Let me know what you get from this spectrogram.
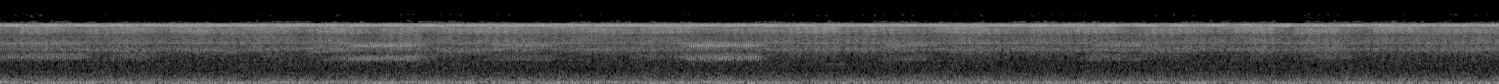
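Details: Dusk in Georgia, USA, in summer, with male cicadas buzzing to attract females: steady shrill drone throughout, while two short lower calls from another animal break through near four and seven seconds.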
